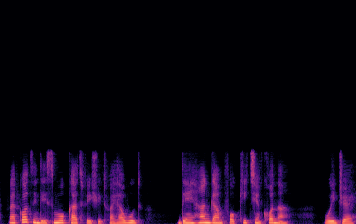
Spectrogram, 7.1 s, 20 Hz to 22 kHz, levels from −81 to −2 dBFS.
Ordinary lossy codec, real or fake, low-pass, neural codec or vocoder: none; fake; 7.2 kHz; codec, 16 kHz, about 1 kbps, DyCAST, with the encoder's durations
